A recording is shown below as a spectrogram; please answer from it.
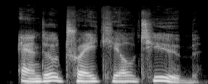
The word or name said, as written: endotracheal tube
